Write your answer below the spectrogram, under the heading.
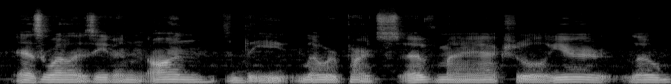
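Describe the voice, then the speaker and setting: Very deep and low, a man's voice moves at a very slow pace with very wide pitch swings amid noticeable background noise. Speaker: first-time YouTuber giving DIY skincare tips. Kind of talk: casual talk to camera. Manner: hesitant, many fillers.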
